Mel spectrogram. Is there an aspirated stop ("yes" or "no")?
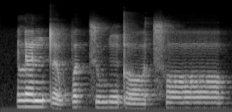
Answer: yes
